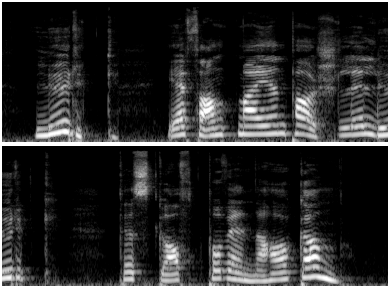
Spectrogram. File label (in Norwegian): lurk, Numedalsmål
